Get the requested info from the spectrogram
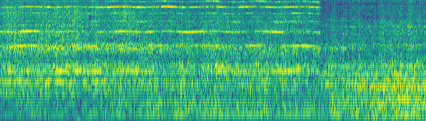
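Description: Band saw cutting through a cardboard tube, a steady noise with a high-pitched ring. Shortly before the end the high cutting note drops away as the blade comes through the tube, leaving the saw running.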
